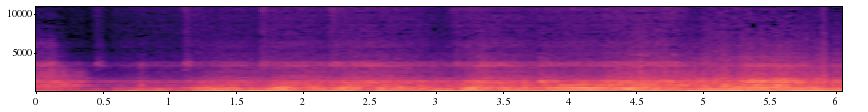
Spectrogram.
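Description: Toyota Celica race car's engine revved hard, the pitch rising and falling repeatedly, as it launches from the start line and accelerates away.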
